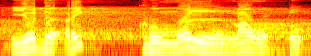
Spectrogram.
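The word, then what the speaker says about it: يدرككم الموت: Dua huruf di sini kafnya menjadi satu huruf, sedangkan huruf yang kedua menjadi bertasydid. Jadi ketika dibacanya itu seolah-olah bertasydid. Yudrikumul mautu.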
